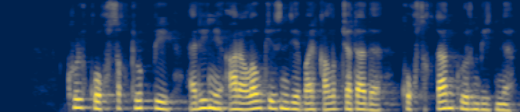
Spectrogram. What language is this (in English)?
Kazakh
